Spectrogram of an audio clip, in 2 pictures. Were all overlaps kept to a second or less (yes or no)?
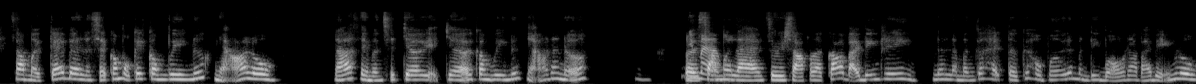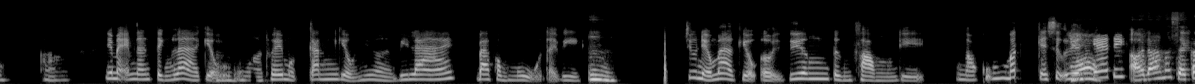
yes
